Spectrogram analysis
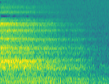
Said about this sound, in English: Let's start by taking a long, slow inhalation through the nose. And have a long, slow exhalation.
